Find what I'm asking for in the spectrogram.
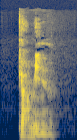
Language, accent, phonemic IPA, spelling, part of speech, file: French, France, /kaʁ.min/, carmine, verb, LL-Q150 (fra)-carmine.wav
- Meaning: inflection of carminer: 1. first/third-person singular present indicative/subjunctive 2. second-person singular imperative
